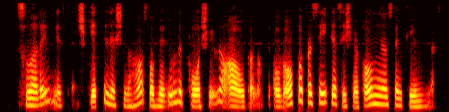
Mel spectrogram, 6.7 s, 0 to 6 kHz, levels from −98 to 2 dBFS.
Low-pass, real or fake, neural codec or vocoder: 5.4 kHz; fake; codec, 16 kHz, 0.5 kbps, FunCodec, trained on LibriTTS, 25 frames a second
